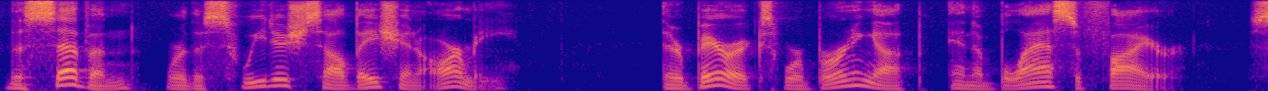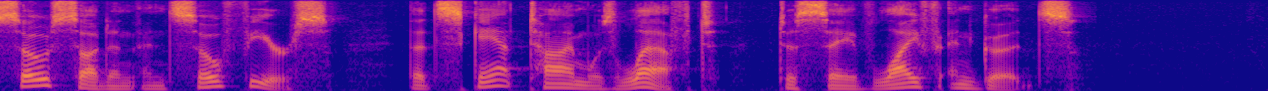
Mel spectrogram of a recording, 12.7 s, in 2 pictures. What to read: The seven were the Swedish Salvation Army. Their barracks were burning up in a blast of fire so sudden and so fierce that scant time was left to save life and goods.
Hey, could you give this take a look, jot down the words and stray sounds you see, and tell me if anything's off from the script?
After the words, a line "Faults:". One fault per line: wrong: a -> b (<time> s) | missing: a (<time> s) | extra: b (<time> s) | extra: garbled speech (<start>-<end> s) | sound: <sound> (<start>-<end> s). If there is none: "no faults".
The seven were the Swedish Salvation Army. Their barracks were burning up in a blast of fire so sudden and so fierce that scant time was left to save life and goods.
Faults:
no faults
